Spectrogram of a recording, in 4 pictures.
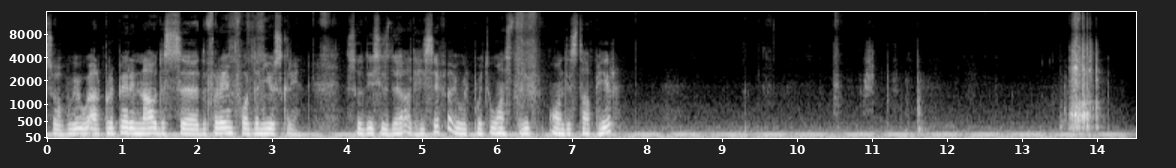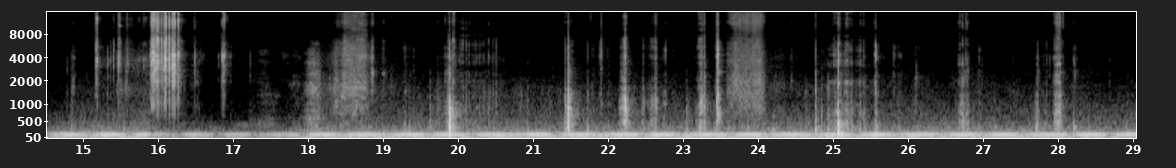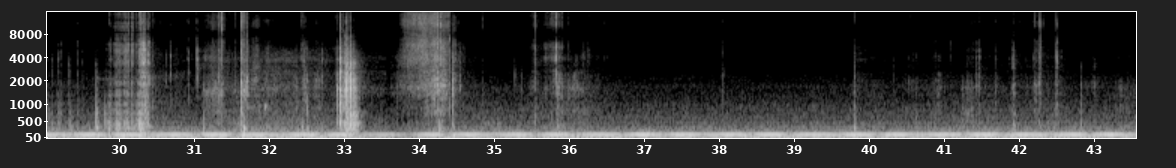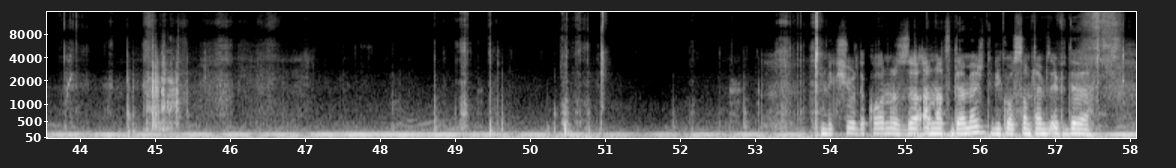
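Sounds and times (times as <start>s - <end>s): steady low hum: 0.0s - 58.0s
tape scraping and rustling: 21.9s - 25.7s, 33.7s - 34.6s, 57.1s - 58.0s.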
